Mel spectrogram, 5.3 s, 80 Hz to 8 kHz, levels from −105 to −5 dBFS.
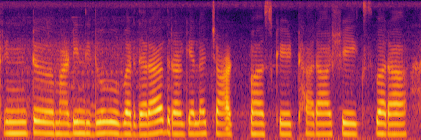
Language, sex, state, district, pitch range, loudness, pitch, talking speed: Kannada, female, Karnataka, Bidar, 215-230 Hz, -19 LUFS, 220 Hz, 115 wpm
